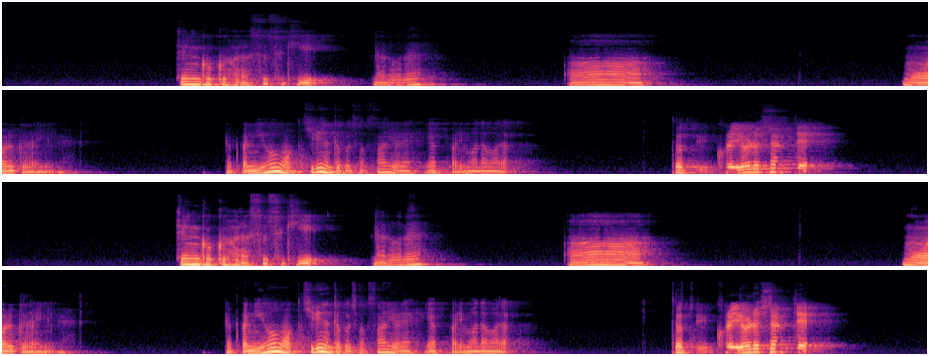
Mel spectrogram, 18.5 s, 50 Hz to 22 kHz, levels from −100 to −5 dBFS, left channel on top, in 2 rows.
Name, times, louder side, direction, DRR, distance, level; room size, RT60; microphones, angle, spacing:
voice 1, 1.7-3.2 3.7-4.2 5.6-6.5 9.0-9.9 11.5-14.3 16.0-17.3, right 2 dB, 70° right, 14 dB, 1.1 m, -25 dB
25.5 x 23.5 x 8.6 m, 0.64 s
head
